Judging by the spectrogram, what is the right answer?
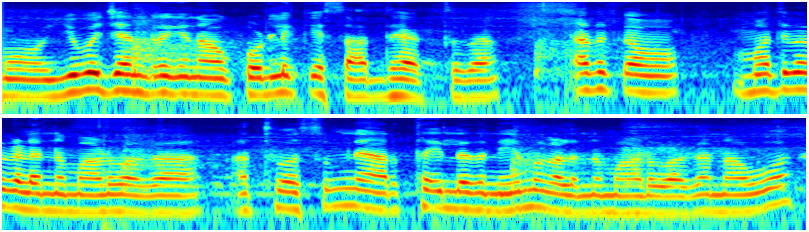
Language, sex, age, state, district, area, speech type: Kannada, female, 60+, Karnataka, Gadag, rural, spontaneous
